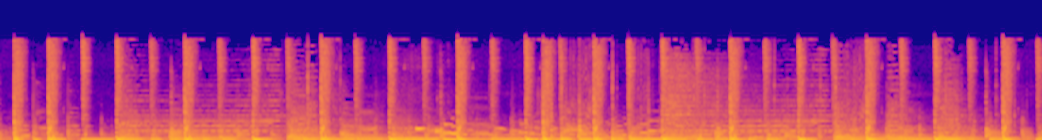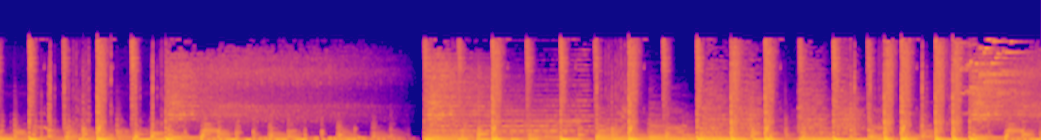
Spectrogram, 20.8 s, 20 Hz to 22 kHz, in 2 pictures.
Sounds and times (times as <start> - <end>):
Music: 0.0 - 20.8.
